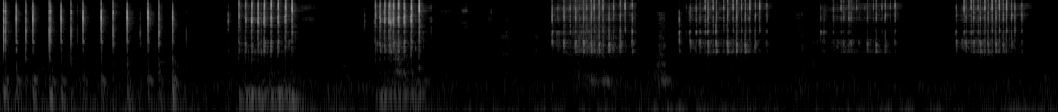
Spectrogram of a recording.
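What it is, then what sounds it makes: Wooden comb. Long nails and fingertips tap and scratch a flat, solid, light-wood wide-tooth comb lying on a felt mat. A quick run of sharp, separate clicking taps is followed by six bursts of bright, rapid raking across the teeth, with short quiet gaps between them.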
